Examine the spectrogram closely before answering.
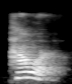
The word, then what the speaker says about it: Paour: were speaking with power i just want to call her last name something else because it's spelled p-a-o-u-r but her last name is power power and the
